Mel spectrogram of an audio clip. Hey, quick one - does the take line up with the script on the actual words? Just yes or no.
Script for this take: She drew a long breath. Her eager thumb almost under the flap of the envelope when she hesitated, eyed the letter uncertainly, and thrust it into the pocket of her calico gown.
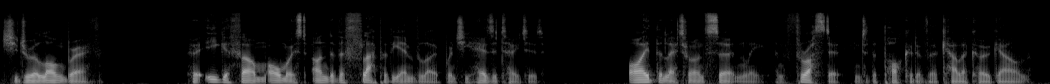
yes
